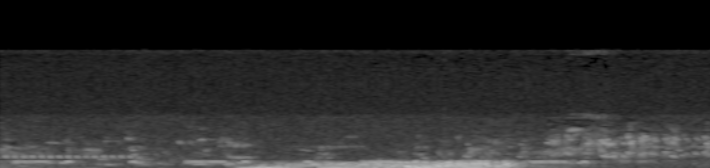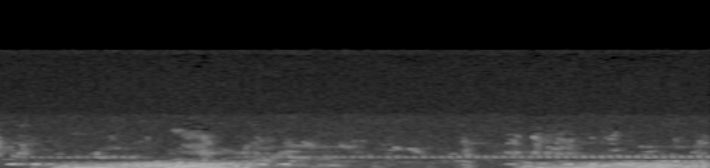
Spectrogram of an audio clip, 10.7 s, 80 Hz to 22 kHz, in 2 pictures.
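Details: Lions at Nkorho Pan give deep, drawn-out roars in three long, moaning bursts a few seconds apart; recorded at 6:35 am, 26 September 2008.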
